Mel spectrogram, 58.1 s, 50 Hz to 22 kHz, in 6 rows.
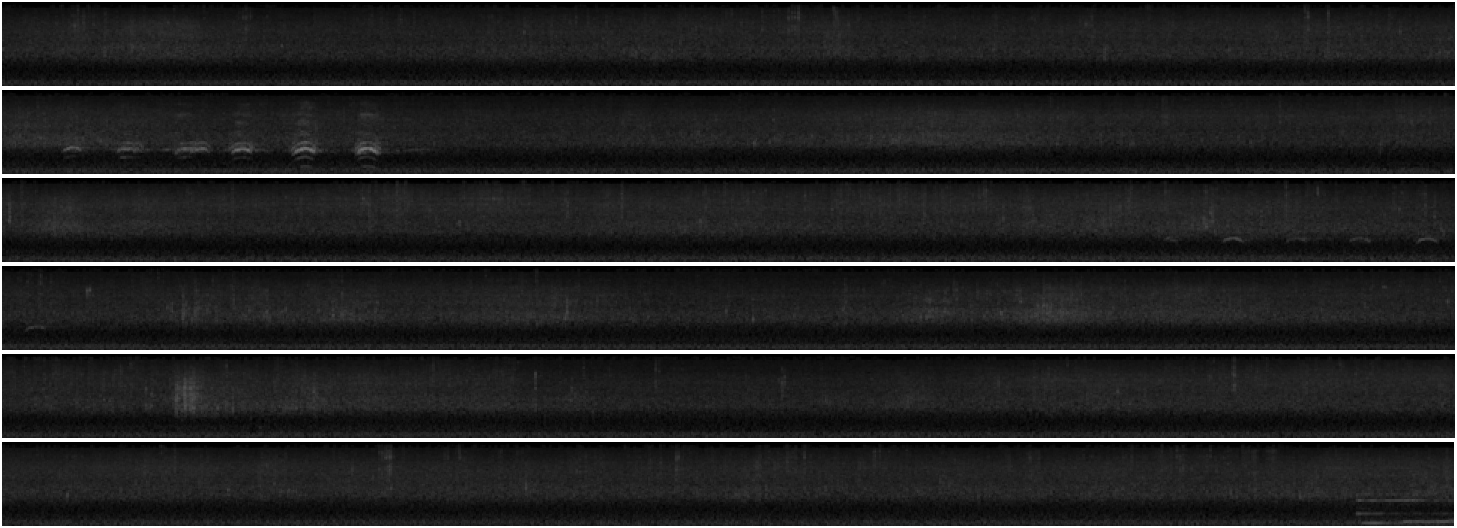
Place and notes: Japan, Nagasaki, KitamatsuuraOjika, Nozakigō, 野崎港 - Nozaki Island Emergency Warning System Test
Nozaki Island is now uninhabited but the loudspeaker emergency warning system is maintained for visitors.
17 April 2019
